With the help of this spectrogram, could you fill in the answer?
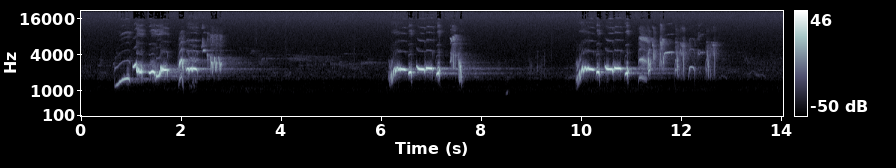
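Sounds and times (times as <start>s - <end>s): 
common blackbird Turdus merula singing: 0.7s - 7.9s, 9.9s - 13.5s.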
